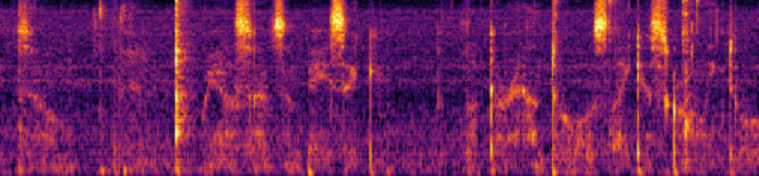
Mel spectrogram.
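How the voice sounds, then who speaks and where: A man whispering over noticeable background noise. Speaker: audio engineer and music producer. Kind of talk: tutorial. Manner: quiet.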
